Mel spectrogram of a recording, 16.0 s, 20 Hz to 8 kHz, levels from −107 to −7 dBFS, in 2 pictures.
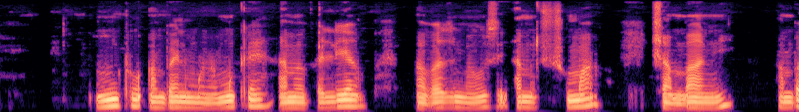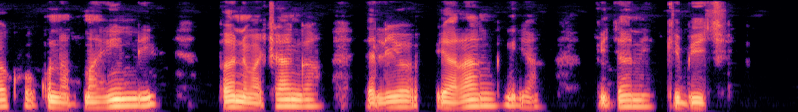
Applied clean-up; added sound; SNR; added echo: none; none; none; none.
